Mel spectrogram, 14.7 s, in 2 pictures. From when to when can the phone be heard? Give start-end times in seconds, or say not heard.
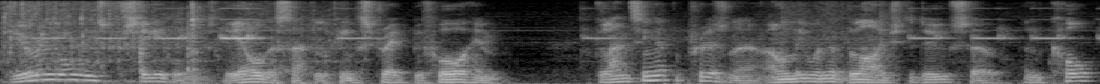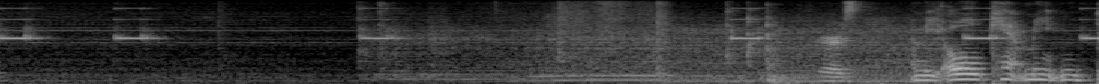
not heard.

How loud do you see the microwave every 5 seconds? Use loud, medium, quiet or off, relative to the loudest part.
loud, medium, medium.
